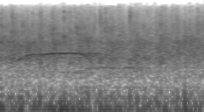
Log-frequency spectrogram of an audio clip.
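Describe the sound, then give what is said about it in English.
Audience applause at a certificate ceremony: dense, steady clapping from many hands that holds at an even level throughout. “Will you please give them a giant hand clap”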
